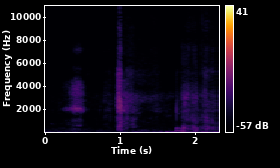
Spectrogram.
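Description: A person's sudden sharp burst of breath about a second in, after a softer breathy sound.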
